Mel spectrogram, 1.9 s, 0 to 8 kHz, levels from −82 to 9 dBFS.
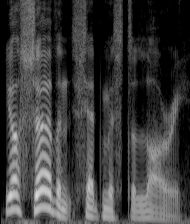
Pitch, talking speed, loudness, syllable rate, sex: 125 Hz, 155 wpm, -19 LUFS, 3.9 syllables/s, male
